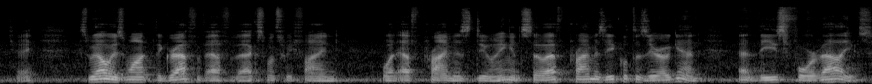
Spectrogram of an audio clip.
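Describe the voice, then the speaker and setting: A man's fairly low-pitched voice at a fairly quick pace, with audible room echo. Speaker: math teacher. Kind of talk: lecture.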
